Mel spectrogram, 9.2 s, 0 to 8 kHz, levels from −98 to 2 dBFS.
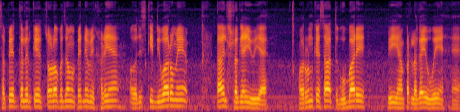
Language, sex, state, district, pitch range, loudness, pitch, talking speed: Hindi, male, Rajasthan, Bikaner, 125-155 Hz, -17 LUFS, 140 Hz, 175 wpm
